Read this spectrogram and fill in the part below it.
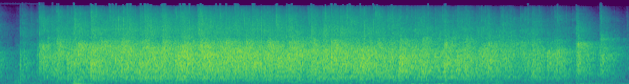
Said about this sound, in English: You know it's going good when the students clap for their principal. That's good.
